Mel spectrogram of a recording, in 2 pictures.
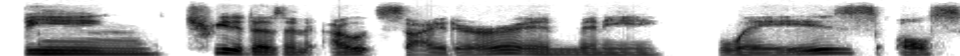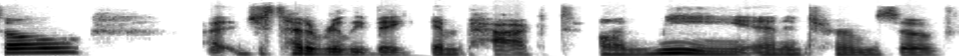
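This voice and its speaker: A middle-aged woman from Jamaica, raised in Canada. She is a guest in an interview and talks in a chatty, animated way, with quick restarts. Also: a bass voice, no echo. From Jamaica, raised in Winnipeg, Canada. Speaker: guest, executive director of a health clinic. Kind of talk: casual interview talk. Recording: dull, muffled sound.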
